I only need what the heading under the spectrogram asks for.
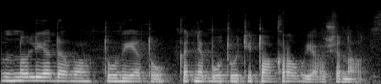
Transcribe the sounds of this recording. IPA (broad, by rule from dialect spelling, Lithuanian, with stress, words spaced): nʊˈlʲiɛdɐʋoː tuː ˈʋʲiɛtuː kɐt nʲɛˈbuːtuː tʲiː toː ˈkrɐʊjoː ˈʒʲɪnoːt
